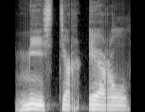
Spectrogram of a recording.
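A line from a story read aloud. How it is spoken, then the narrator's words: Stern correction. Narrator (Russian): строго поправила Блейскейл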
